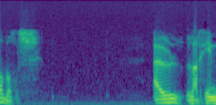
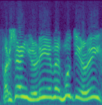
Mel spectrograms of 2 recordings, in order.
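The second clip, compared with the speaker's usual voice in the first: razendsnel, heel hoog gegil; gillend; 3 dB louder, much faster than usual. A narrator's reading. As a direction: gil het in één adem, hoog en snel. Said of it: "gilde hij". (schel hoog gillen)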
